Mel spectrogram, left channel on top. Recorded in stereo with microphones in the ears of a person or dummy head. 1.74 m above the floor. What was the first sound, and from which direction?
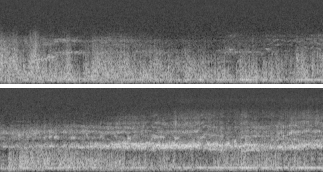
Only background noise.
